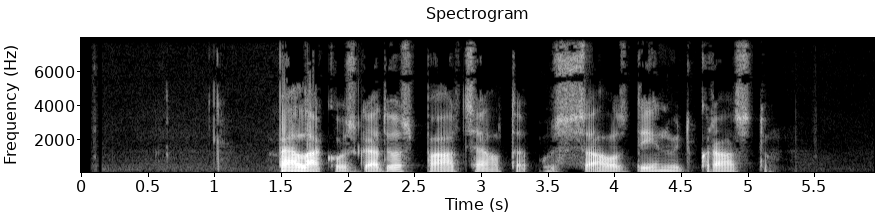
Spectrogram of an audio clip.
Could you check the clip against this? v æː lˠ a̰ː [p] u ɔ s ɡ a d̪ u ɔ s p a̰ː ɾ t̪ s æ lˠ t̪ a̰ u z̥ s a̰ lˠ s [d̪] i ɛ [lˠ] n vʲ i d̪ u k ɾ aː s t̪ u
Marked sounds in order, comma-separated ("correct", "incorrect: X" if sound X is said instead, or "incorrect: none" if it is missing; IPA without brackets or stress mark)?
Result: incorrect: k, correct, incorrect: none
